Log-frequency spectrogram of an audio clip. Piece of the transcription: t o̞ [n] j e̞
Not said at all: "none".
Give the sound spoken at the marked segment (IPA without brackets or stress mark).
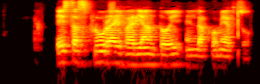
none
